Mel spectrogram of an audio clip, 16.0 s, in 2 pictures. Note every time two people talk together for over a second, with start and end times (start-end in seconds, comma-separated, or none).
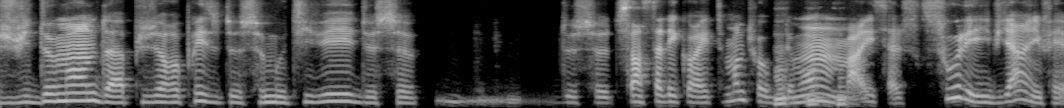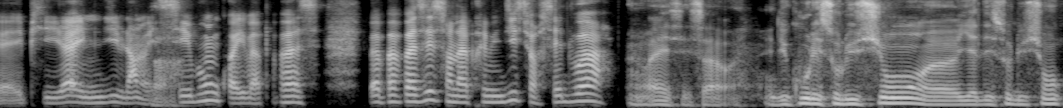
none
